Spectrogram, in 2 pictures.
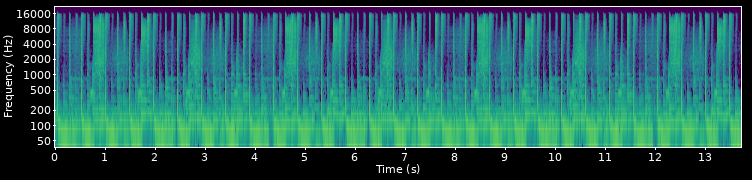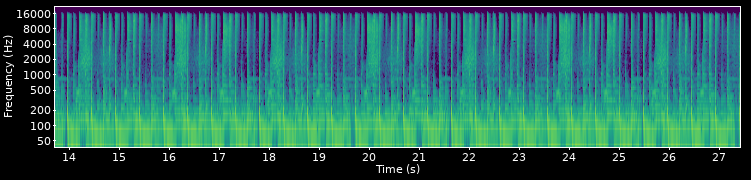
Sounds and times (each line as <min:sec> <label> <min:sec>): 0:00.0 running music 0:27.4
